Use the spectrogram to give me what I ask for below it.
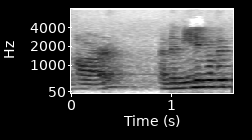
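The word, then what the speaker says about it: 尔: And it's the arm, as you said, so that's why it's pronounced R.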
